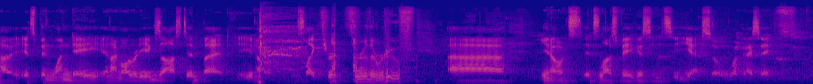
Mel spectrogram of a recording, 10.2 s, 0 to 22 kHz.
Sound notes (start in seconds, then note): 3.2 chuckles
